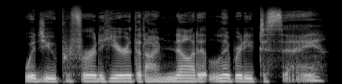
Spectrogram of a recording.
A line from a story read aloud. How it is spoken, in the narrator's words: His tone was clearly teasing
